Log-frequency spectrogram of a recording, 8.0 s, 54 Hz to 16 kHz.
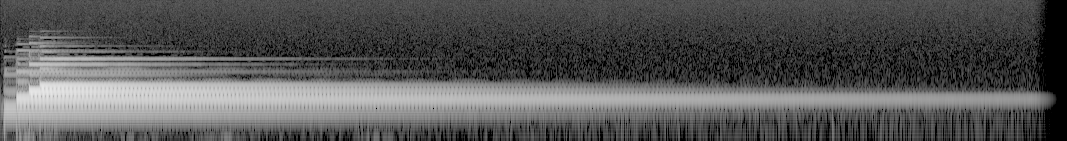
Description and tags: Tape El Guitar 18
Lo-fi tape samples at your disposal.
collab-2, el, guitar, Jordan-Mills, lo-fi, lofi, mojomills, tape, vintage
